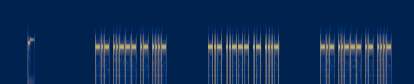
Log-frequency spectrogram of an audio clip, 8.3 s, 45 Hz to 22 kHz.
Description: Morse code, heard as a keyed tone, about 40 wpm, 700 Hz. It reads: K2AV K2AV K2AV
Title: Easy Call Signs Repeated 3x - 40wpm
